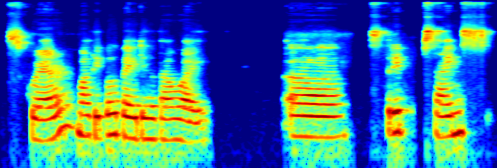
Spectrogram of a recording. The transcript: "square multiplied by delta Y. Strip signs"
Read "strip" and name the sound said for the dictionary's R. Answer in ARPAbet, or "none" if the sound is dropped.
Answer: R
